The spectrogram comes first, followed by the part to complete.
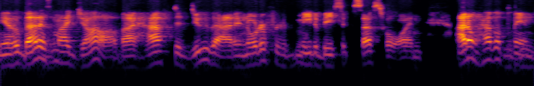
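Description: Speaking at a fairly quick pace, a man with an American accent has a plain, everyday voice. His pitch is fairly high and his intonation is lively. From North Carolina. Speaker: real estate agent. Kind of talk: interview. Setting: call.

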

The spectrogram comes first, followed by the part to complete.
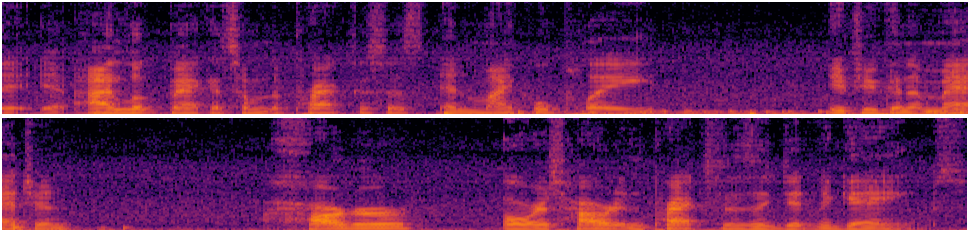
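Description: A man talks at a moderate pace in an unremarkable speaking voice. His pitch sits at a medium level with ordinary variation. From US Midwest, Zion, Illinois. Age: 60s. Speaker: mayor and former professional basketball player. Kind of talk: interview.

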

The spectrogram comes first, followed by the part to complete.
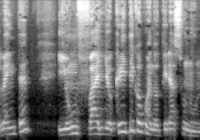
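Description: This man's tone is bright and sharp, with lively intonation. He keeps a moderate pace. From Mexico, Guadalajara, Jalisco. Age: 30s. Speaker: chemical engineer and English teacher, tabletop RPG player. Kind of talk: panel discussion.

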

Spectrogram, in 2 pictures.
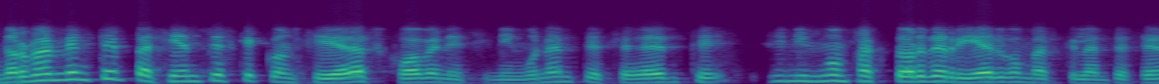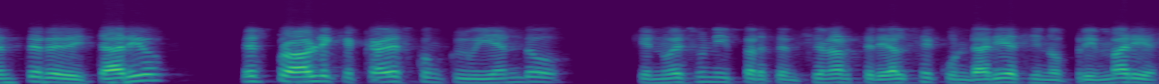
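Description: The speaker moves at a fairly quick pace with ordinary pitch variation and big swings in loudness. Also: man, high pitch for a man. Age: 50s. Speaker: cardiologist. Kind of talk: interview.

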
